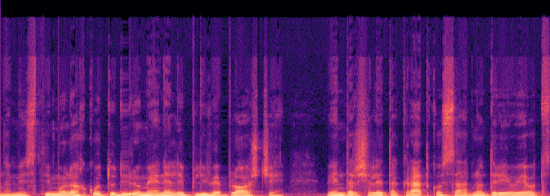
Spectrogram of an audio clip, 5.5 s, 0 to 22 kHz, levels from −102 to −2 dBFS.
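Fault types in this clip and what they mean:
Burst of packet loss: lost or late packets near 1.23 s were bridged by 52 ms of fading continuation, then 60 ms skipped, longer than a smear.
Short concealed packet loss: at 2.23 s, 43 ms was synthesised from the preceding sound and blended back, a quick smear, no audible jump ahead.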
